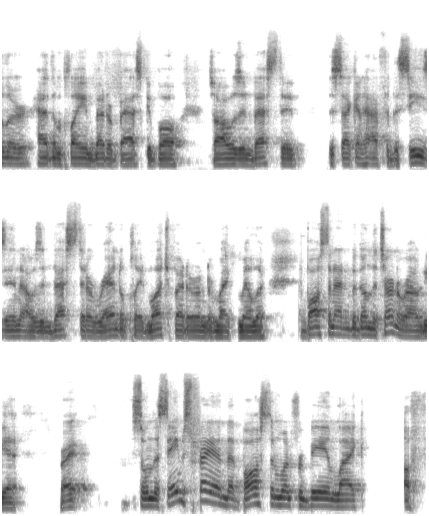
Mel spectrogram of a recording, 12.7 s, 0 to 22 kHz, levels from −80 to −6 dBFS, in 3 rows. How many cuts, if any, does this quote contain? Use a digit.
2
